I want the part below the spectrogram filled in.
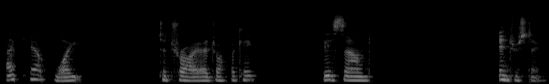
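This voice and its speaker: A woman's voice: lowish voice, steady tone, unhurried. A woman co-hosting a live stream, chatting casually and reading viewer messages aloud. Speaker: streamer co-host.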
